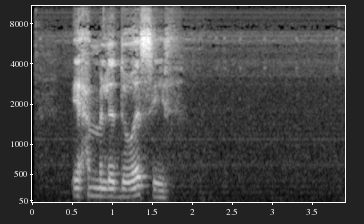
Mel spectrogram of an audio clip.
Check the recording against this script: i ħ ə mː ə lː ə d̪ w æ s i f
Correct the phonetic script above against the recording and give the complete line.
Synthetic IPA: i ħ ə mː ə l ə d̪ w æ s i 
